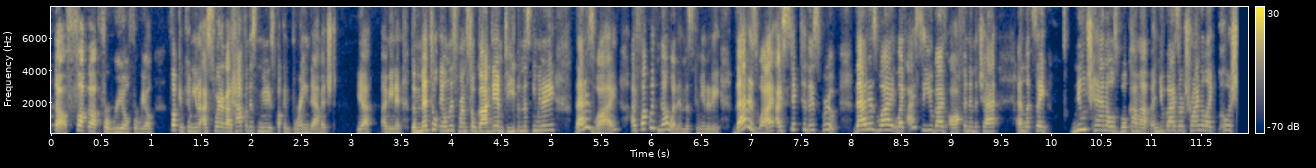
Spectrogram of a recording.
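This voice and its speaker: A woman livestreamer rattles off loud, profane chat at a breakneck pace. Her high voice swoops up and down. The sound is dry and close. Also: animated, rapid-fire, hardly any pauses, no room sound.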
